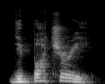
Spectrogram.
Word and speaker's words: debauchery: Do not get drunk on wine, which leads to debauchery.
